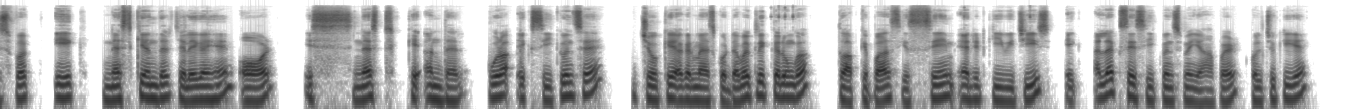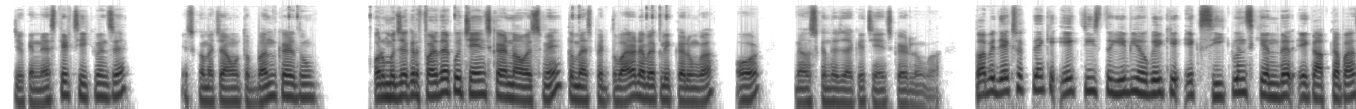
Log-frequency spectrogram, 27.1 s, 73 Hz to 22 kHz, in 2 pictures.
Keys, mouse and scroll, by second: 2.7-6.6 drag, 7.7-16.4 drag.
